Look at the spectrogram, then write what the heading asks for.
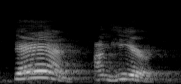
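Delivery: loud yell called out as if across distance. Retelling calling up to a patient in an upstairs apartment: imitating a yell. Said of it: "I would have to yell out to him".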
